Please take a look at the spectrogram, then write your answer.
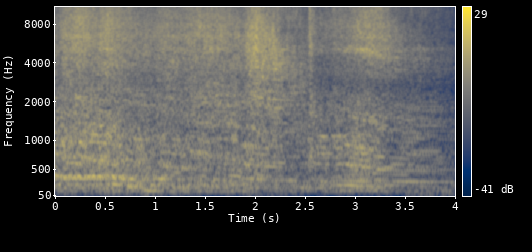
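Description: Pack of late model race cars roaring off the corner at the start of a race at Seekonk Speedway, a loud sustained engine drone swelling and easing as the field accelerates, steady throughout with no talking.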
